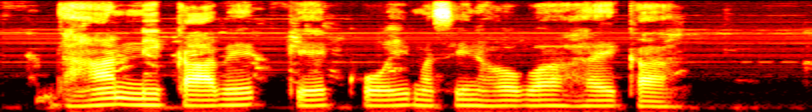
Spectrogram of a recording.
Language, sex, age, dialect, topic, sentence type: Magahi, male, 60-100, Central/Standard, agriculture, question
